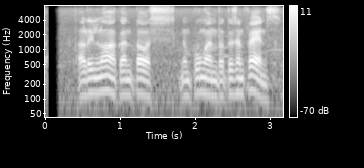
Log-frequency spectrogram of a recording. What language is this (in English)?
Sundanese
